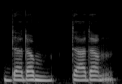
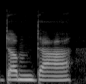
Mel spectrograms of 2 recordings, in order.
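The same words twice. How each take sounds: First: "da-dum, da-dum" with the weight on each "dum"; unstressed "da", stressed "dum", twice over; iambic heartbeat rhythm. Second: "dum-da" with the weight on the first syllable; strong "dum" falling onto a weak "da"; trochee stress. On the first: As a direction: beat out "da-dum, da-dum" like a soothing heartbeat, weak then strong. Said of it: "sounding like a soothing heartbeat". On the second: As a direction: hit "dum", let "da" drop away. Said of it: "a trochee sounds like". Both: Shown as a demonstration.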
